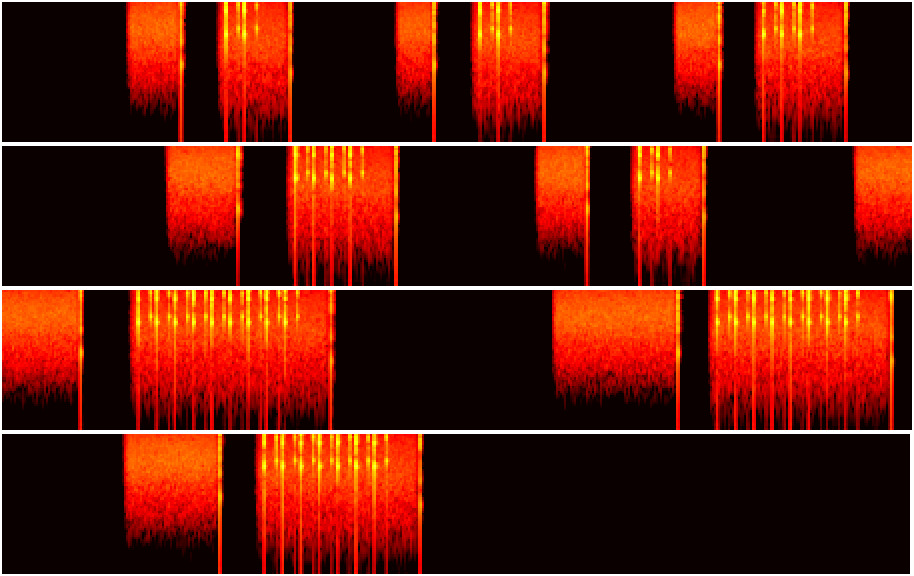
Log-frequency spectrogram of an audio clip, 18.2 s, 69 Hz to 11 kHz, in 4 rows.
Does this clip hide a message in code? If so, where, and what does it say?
Yes: pulse dialling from 0.6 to 15.7 s, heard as a rotary dial, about 11 pulses a second. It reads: 2 2 3 4 2 9 8 7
